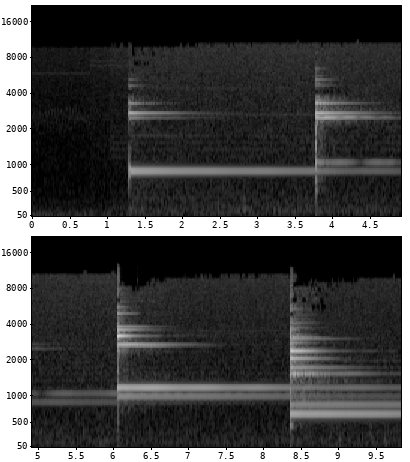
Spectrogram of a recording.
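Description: Background music of single struck bell notes, about two and a half seconds apart, each ringing out and fading slowly. The first three climb in pitch and the fourth drops lower, after about a second of near silence.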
